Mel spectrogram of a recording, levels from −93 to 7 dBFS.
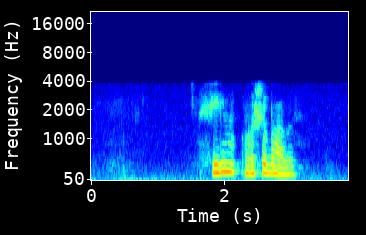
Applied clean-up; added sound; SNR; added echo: none; none; none; none.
